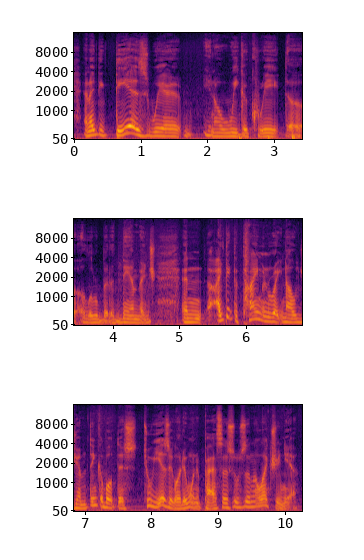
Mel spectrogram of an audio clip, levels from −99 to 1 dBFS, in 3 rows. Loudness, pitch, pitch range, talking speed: -28 LUFS, 125 Hz, 120-155 Hz, 235 wpm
